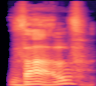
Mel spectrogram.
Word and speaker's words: valve: Valve, note the two V sounds here.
